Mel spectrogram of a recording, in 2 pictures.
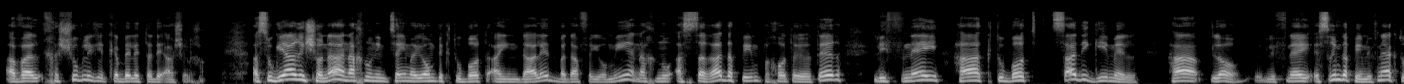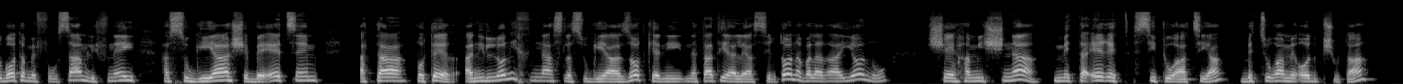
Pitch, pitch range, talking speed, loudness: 155 Hz, 135-185 Hz, 125 wpm, -23 LUFS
